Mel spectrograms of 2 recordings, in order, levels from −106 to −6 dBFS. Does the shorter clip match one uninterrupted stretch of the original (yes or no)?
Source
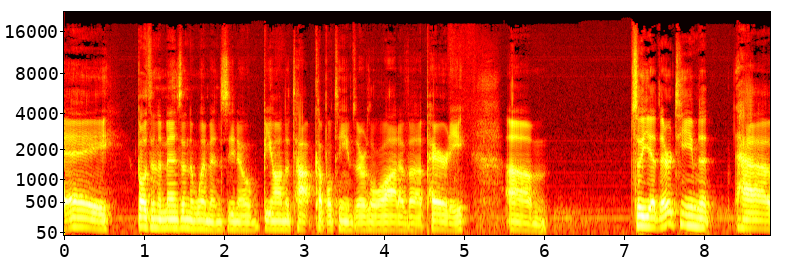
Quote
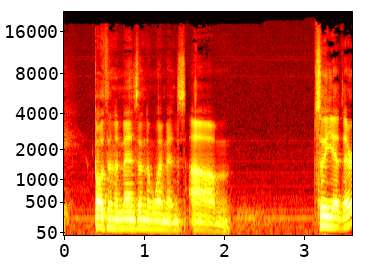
no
